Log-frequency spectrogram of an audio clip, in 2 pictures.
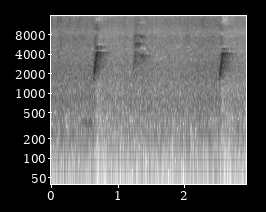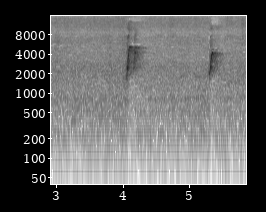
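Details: Male Asian fairy-bluebird (cucak biru) in gacor ropel song, with four loud, steep upward-slurred notes spread roughly 1.5 seconds apart, plus softer chips between them and a steady noisy background.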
